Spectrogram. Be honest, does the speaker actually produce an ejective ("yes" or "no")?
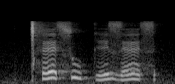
no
